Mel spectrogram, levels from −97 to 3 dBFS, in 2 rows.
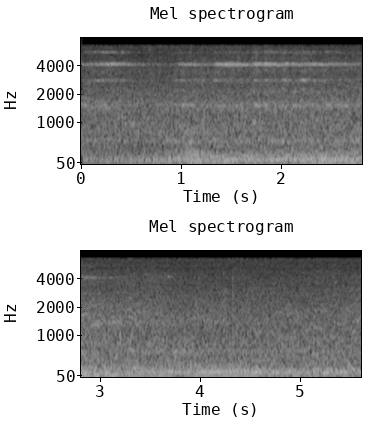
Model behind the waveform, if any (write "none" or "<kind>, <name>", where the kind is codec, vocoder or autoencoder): none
